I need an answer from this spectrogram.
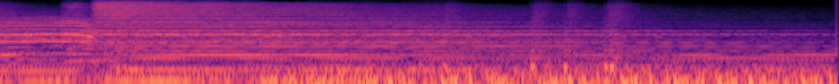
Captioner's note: kirk's cry continues to echo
